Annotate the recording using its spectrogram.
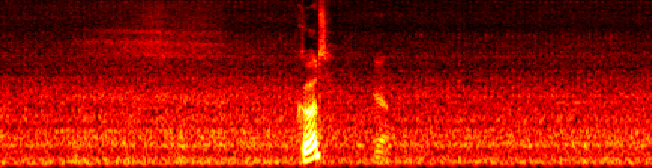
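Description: A car engine idling steadily and low in the background.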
